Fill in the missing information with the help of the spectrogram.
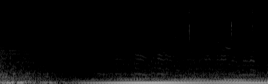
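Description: Flies buzz in a steady, droning hum that swells louder after a brief dip, then holds as a thick, continuous whine with no voices.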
